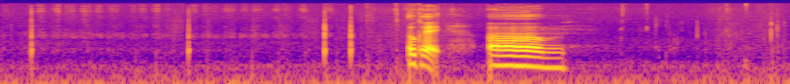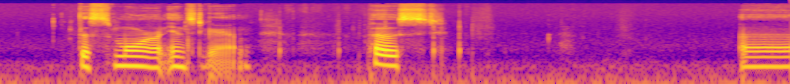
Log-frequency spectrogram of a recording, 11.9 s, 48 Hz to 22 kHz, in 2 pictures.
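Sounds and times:
pen scratching on paper writing by hand: 0.2s - 2.7s
speech: 3.1s - 4.3s, 6.5s - 8.0s, 8.7s - 9.3s, 11.5s - 11.7s.

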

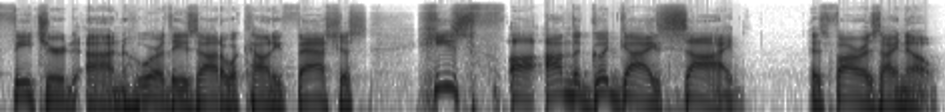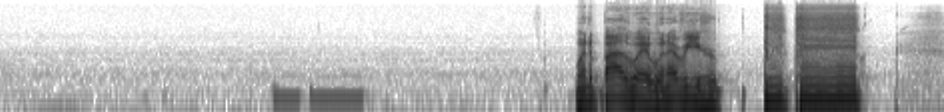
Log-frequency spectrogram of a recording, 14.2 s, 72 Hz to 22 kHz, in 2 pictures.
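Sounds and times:
speech: 0.1s - 7.1s, 11.4s - 13.6s
phone vibrating in low buzzing pulses: 9.1s - 9.9s.

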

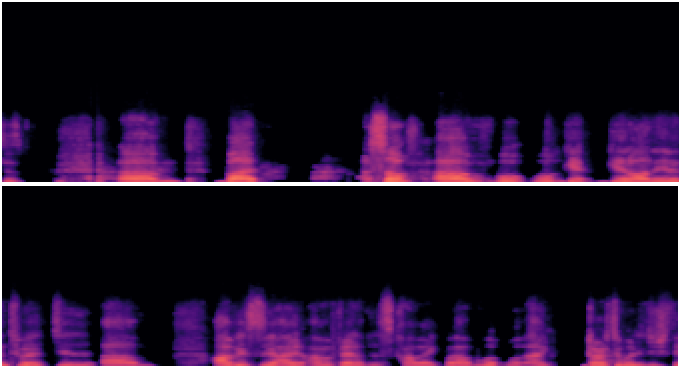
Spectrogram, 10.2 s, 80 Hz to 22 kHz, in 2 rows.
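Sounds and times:
speech: 0.0s - 2.1s, 2.7s - 10.1s
dog barking and yelping: 1.9s - 2.8s.

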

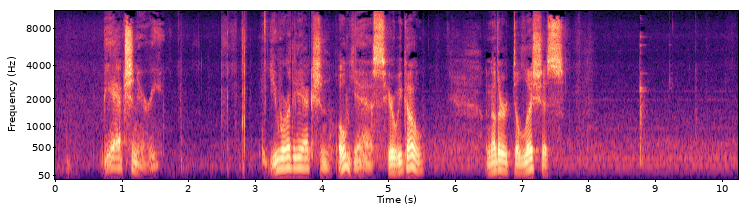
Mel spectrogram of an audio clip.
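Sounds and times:
quiet hum: 0.0s - 10.2s
speech: 0.8s - 1.7s, 3.2s - 5.6s, 6.4s - 7.7s
glass of ozonated water clinking: 8.8s - 9.0s.

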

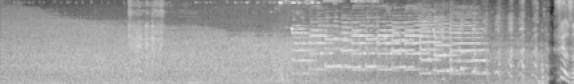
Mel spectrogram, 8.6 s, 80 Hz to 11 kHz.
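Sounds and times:
steady road and engine rumble: 0.0s - 8.6s
novelty musical car horn blaring melodic notes: 4.4s - 7.4s
laughter: 6.4s - 8.3s.

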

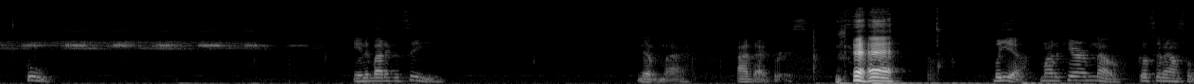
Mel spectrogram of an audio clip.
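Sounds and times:
crickets chirping in a high-pitched trill: 0.0s - 3.2s
speech: 0.2s - 0.6s, 3.6s - 4.5s, 6.4s - 9.4s, 10.0s - 11.9s
laughter: 8.4s - 9.0s.

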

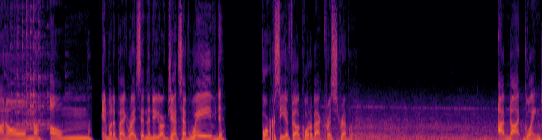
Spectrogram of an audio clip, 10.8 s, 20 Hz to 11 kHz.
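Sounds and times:
speech: 0.0s - 4.6s, 5.2s - 7.2s, 10.0s - 10.8s
airplane flying overhead: 5.8s - 10.8s.

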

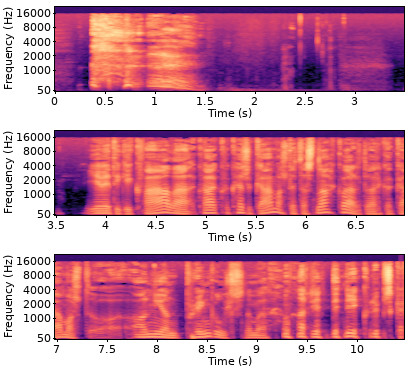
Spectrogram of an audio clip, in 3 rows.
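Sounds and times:
man coughing heavily: 0.4s - 1.6s
quiet breathing: 1.8s - 3.7s
speech: 3.8s - 10.4s.

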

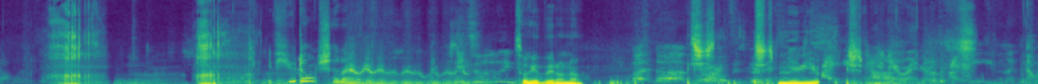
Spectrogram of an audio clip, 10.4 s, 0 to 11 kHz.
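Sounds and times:
dog snoring loudly into a microphone: 0.4s - 1.2s, 1.8s - 2.6s
speech: 2.9s - 9.0s.

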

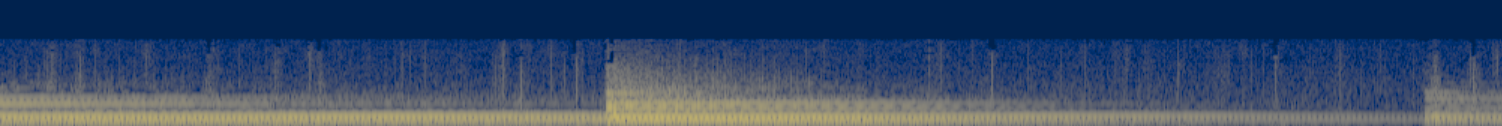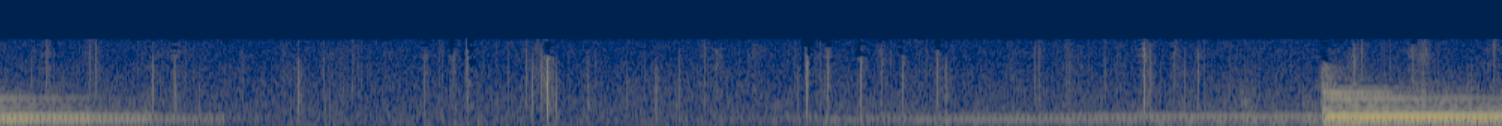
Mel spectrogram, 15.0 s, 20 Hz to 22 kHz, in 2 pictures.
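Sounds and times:
church bell ringing: 0.0s - 6.0s, 7.1s - 8.2s, 14.1s - 15.0s.

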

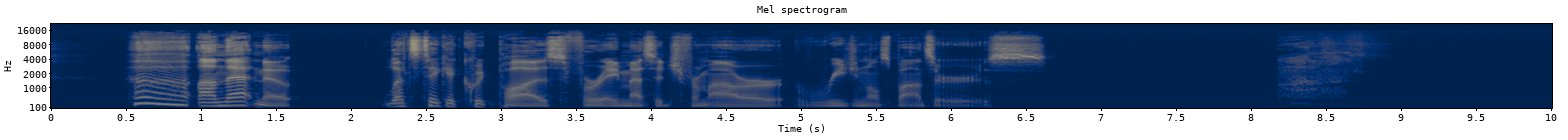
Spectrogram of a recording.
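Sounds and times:
breathy yawn: 0.5s - 1.0s, 8.2s - 8.8s
speech: 0.5s - 6.7s.

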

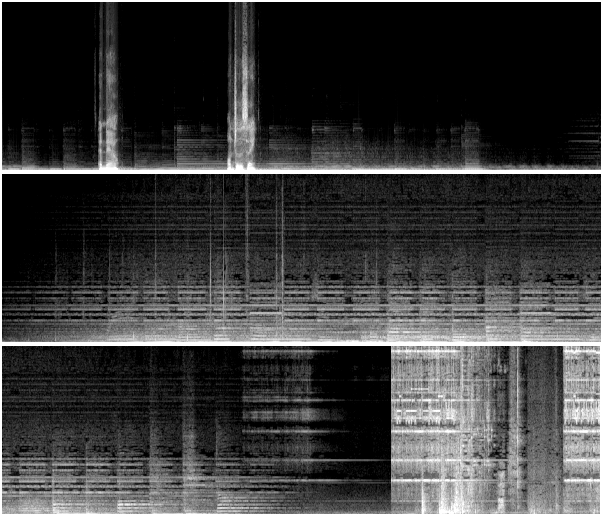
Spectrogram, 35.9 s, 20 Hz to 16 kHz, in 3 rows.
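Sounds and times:
speech: 1.9s - 2.4s, 4.5s - 5.2s
phone ringing: 12.3s - 26.3s, 31.8s - 35.9s
lamp smashing: 32.3s - 34.4s
glass shattering and clattering: 32.3s - 34.6s.

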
